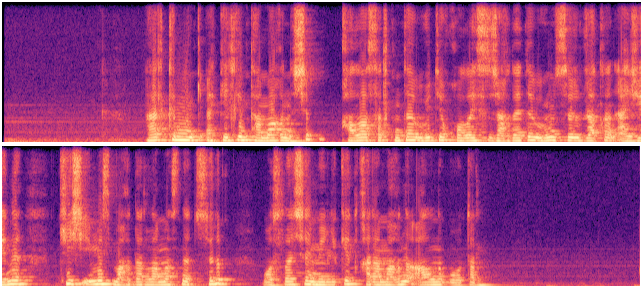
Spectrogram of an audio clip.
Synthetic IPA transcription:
æɾkʲʰɪmnɪŋækʲe̞lɡʲe̞nt̪ʰɑmɑʁənɪʃɪp̚qʰɑlˠɑsəɾt̪ənd̪ɑwɵt̪e̞qʰo̞lˠɑjsəzʒɑʁd̪ɑjd̪ɑwɵmɪɾsʏɾɪpʒɑt̪̚qɑnʔæ̰ʒe̞nɪ | kʲʰe̞ʃe̞me̞sbɑʁd̪ɑɾlˠɑmɑsənɑt̪ʰʏ̥sɪɾɪp̚ | wo̞səlˠɑjʃɑmemlekʲe̞t̪qʰɑɾɑmɑʁənɑ̰ʔɑ̰lˠənəpwo̞t̪əɾ

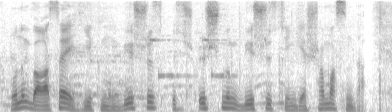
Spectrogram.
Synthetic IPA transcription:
wo̞nəɴbɑʁɑsəje̞kʲɪməɴbe̞sʒ̥ʏzʏʃməɴbe̞sʒ̥ʏz̥t̪ʰe̞ŋɡʲe̞ʃɑmɑsənd̪ɑ̰

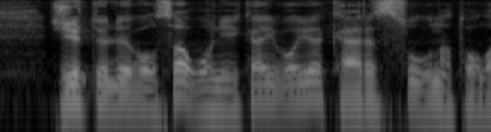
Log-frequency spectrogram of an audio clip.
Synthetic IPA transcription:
ʒe̞ɾt̪ʰɵle̞bo̞lˠsɑwo̞ne̞kʲɪɑjbo̞jəkʲʰæɾɪzsuənɑt̪ʰo̞lˠ

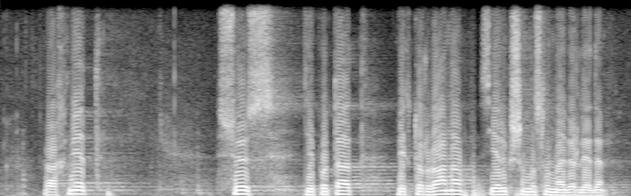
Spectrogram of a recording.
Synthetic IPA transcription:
ɾɑχme̞t̪ | sɵz̥d̪ʲe̞put̪ɑt̪be̞kt̪ʰʊɾʁɑno̞fse̞ɾɪkʃəmʊsəlˠənɑbe̞ɾɪle̞d̪ɪ

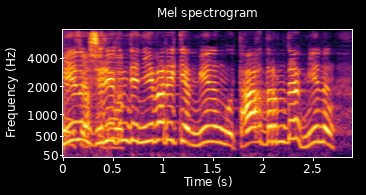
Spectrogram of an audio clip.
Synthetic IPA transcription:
me̞nɪŋʒʏɾe̞ɡʲɪmd̪e̞ne̞bɑɾe̞kʲe̞nme̞nɪŋt̪ʰɑʁd̪əɾəmd̪əme̞nɪŋ

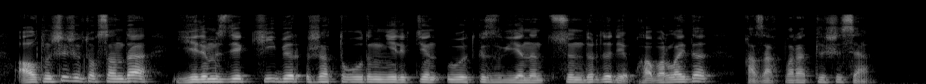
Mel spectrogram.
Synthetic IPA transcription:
ɑ̰lˠt̪ənʃəʒɪlt̪ʰo̞qsɑnd̪ɑ | je̞lɪmɪzd̪e̞kʲʰijbe̞ɾʒɑt̪ːəʁud̪əɴne̞lɪk̚t̪e̞nwɵt̪kʲɪzɪlɡʲe̞nɪnt̪ʰʏ̥sɪnd̪ɪɾd̪ɪd̪e̞pχɑbɑɾlˠɑjd̪ə | qʰɑ̰zɑq̚pɑɾɑt̪ʰːɪlʃɪsɪ̰

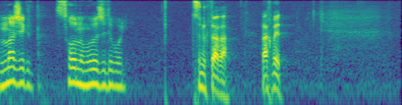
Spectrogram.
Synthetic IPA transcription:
d̪ənɑʒeɡʲɪtso̞nəɴwɵzɪd̪e̞bojl | t̪ʰʏ̥sɪnɪk̚t̪ɑʁɑ̰ | ɾɑχme̞t̪̚

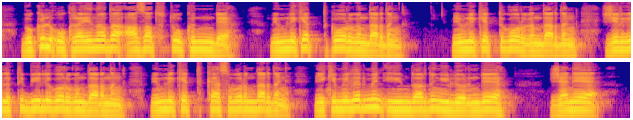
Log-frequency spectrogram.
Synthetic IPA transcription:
bʏkʲɪlukraijnɑd̪ɑʔɑzɑt̪ʰʊ̥t̪ukʲʰʏnɪnd̪e̞ | me̞mle̞kʲe̞t̪ːɪ̥ko̞rɡand̪ɑɾd̪əɴ | me̞mle̞kʲe̞t̪ːɪko̞ɾɡand̪ɑɾd̪əɴ | ʒe̞ɾɡʲɪlɪk̚t̪ɪbijlɪk̬ʲo̞rɡand̪ɑɾənəɴme̞mle̞kʲe̞t̪ːɪ̥kʲʰːæsɪbo̞ɾənd̪ɑɾd̪əɴ | me̞kʲe̞me̞le̞ɾme̞nʊjəmd̪ɑɾd̪əɴʏjle̞ɾɪnd̪e̞ | ʒæne̞

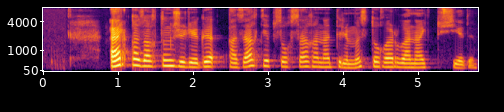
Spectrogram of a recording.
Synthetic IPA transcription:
æɾqʰɑzɑqt̪əɴʒʏɾe̞ɡʲɪqʰɑzɑq̚d̪e̞pso̞qsɑʁɑnɑt̪ʰɪlɪmɪz̥t̪ʰoʁɑɾˠɑnɑjt̪ʰːʏ̥se̞d̪ɪ̰

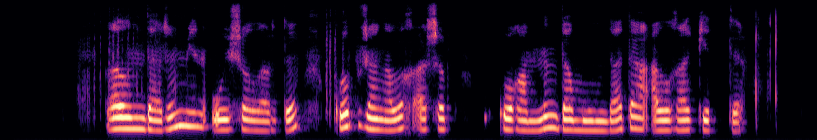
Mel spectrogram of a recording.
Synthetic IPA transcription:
ʁɑlˠəmd̪ɑɾəme̞nwo̞jʃɑlˠɑɾd̪əkʲʰɵpʒɑɴɑlˠəqɑ̰ʃəp̚ | qʰo̞ʁɑmnəɴd̪ɑmuənd̪ɑd̪ɑʔɑ̰lˠʁɑkʲʰe̞t̪ːɪ

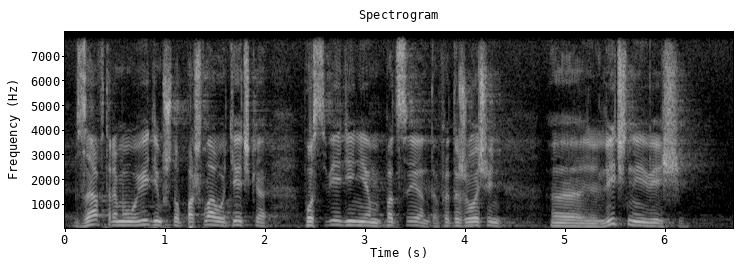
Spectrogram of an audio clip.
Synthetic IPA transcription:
zaft̪ɾəmɨʊvʲidʲɪmʂt̪o̞pɐʂlˠaʊtʲet͡ɕkəpəsvʲedʲɪnʲɪjəmpət̪sɨɛnt̪əfɛt̪əʐɨo̞t͡ɕɪnʲ | lʲit͡ɕnɨjəvʲeɕːɪ

